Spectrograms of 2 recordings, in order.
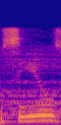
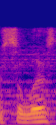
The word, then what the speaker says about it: Celes: Like, they sent General Seals or Celeste, depending on how you like to pronounce it.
